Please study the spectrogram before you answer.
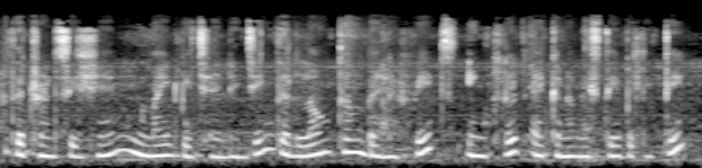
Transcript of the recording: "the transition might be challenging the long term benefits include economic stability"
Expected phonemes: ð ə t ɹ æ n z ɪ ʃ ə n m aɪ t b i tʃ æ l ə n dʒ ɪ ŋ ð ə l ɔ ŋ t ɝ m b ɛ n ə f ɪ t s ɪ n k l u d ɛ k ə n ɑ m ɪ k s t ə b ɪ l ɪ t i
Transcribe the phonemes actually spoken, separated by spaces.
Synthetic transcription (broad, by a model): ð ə t ɹ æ n s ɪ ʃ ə n m aɪ t b i tʃ æ l ə n dʒ ɪ ŋ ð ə l ɔ ŋ t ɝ m b ɛ n ə f ɪ t s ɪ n k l u d ɛ k ə n ɑ m ɪ k s t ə b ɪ l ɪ t i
